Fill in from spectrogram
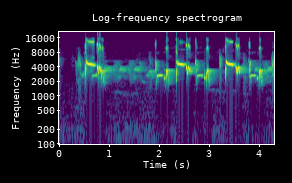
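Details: Red-headed prinia training and trapping recording: quiet start, then repeated high twittering phrases with sharp rising whistles and clicky chirps, a low hum in the background.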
